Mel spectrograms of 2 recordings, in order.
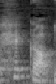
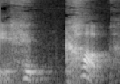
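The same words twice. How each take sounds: First: Hiccup with the cup unaspirated and tensed; natural hiccup. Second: Hiccup with a puff of air on the cup, said slowly; wrong aspirated hiccup. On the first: Teacher showing the natural tensed hiccup. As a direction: keep cup tight, no breath, in hiccup. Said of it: "when you say the word hiccup". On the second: Teacher showing how hiccup is not said. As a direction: breathe hard into the cup of hiccup. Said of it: "we don't say hiccup". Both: Shown as a demonstration.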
